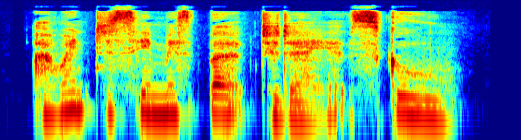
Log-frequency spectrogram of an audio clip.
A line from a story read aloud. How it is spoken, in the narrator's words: whispered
